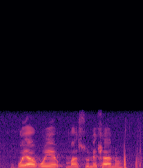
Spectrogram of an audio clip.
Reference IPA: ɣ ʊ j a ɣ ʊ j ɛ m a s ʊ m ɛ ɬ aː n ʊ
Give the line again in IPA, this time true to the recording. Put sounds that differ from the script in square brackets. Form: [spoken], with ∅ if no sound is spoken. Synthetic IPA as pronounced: ɣ ʊ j a ɣ ʊ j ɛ m a s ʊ m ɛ ɬ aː n ʊ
